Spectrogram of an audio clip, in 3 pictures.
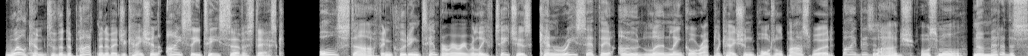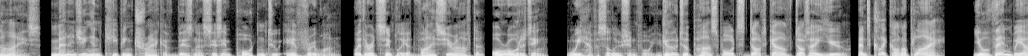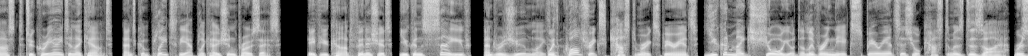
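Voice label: Well Spoken, Bright, Friendly, Australian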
